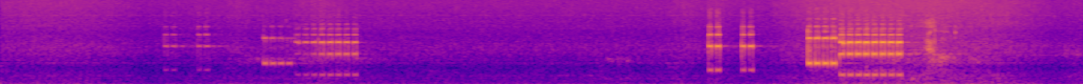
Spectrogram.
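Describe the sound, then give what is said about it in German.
Internal ringtone of a Cisco Systems office phone system: two electronic ring cycles, each opening with brief beeps and then longer, brighter chiming warbles, heard over a steady low hum. “damit man den internen Klingelton von der Cisco Systems Telefonanlage hören kann.”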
